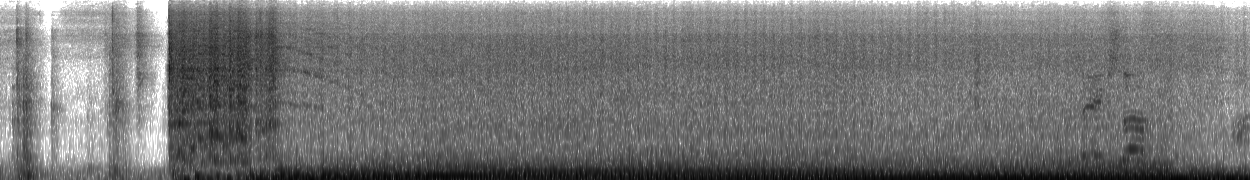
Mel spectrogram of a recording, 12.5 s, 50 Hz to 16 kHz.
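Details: Nissan 300ZX (Z32) VG30 engine, spark and compression confirmed present: starts after a short crank into a loud, uneven lumpy idle, unchanged after hose swap; injectors next suspected. Engine misfire, cause not confirmed.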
